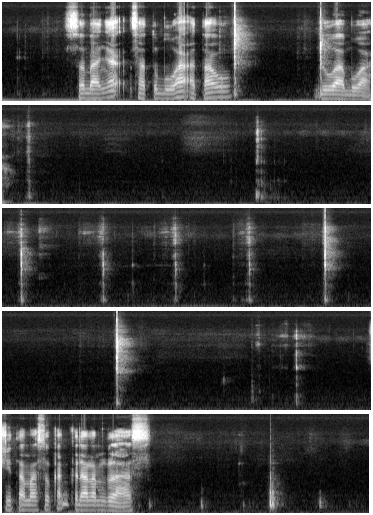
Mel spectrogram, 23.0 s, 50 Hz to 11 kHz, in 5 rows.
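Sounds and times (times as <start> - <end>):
knife tapping board: 2.7 - 3.2, 3.9 - 4.2, 11.2 - 11.5, 13.2 - 13.6, 15.2 - 15.6
knife slicing fruit: 2.7 - 5.1, 9.3 - 13.6.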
